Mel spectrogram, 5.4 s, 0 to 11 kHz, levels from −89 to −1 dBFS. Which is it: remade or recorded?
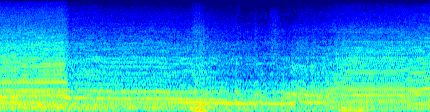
recorded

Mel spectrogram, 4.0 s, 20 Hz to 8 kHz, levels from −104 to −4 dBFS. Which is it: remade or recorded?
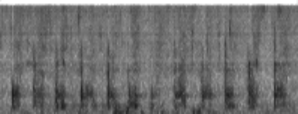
remade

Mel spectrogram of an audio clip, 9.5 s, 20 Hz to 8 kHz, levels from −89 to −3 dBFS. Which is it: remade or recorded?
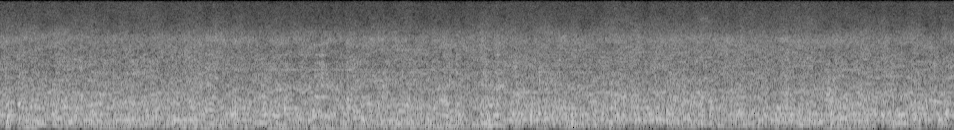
remade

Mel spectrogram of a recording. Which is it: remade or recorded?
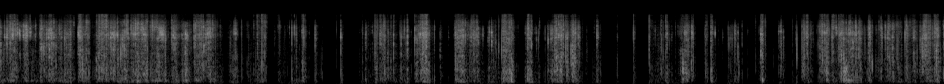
remade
